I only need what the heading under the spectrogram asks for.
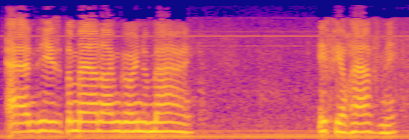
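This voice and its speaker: An actress playing an earnest, gentle young woman in a radio drama. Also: mid-range voice, level tone, unhurried, natural voice. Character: earnest young woman, conflicted but warm. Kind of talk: 1970s radio drama acting. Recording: lo-fi old radio recording with faint hiss.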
